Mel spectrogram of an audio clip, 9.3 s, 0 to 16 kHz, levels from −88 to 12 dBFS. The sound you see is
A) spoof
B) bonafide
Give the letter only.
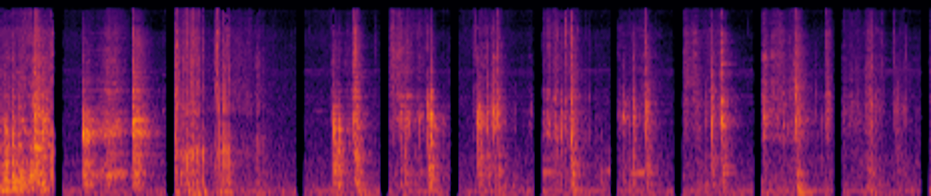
B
